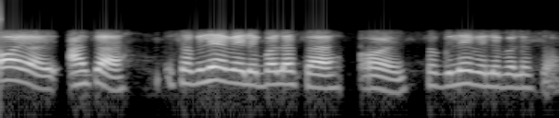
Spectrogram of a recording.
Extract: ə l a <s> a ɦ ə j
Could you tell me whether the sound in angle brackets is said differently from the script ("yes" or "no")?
no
